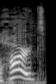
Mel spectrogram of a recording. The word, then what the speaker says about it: Hart: on her last name and that is called heart in two places yeah I just like your heart that how that's spelled and uh she is actually formerly from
